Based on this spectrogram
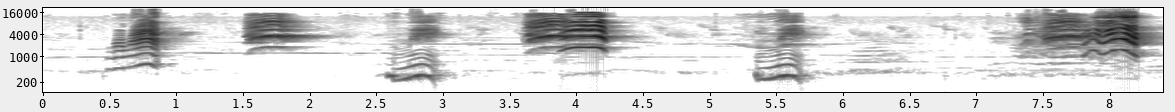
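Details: Pet parrot mimicking speech indoors, said to say "mummy papa": separate short voiced syllables with rising-falling harmonic tones, spaced about one to two seconds apart, the last a longer wavering phrase; a quiet room.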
